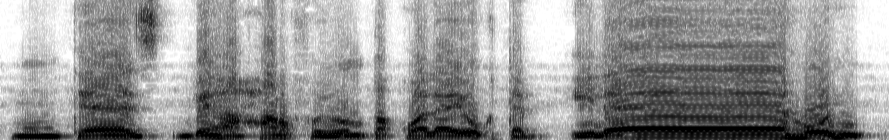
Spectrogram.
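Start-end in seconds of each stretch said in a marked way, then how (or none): 2.9-4.3 "إله" drawn out very slowly, the hidden long vowel sounded clearly; stretched pronunciation demo. Shown as a demonstration. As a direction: stretch "إله" so the unwritten alif is heard. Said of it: "لاحظ النطق ولكن لا نكتبه". ("إله" ممدودة ببطء شديد لإظهار الألف التي تُنطق ولا تُكتب)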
